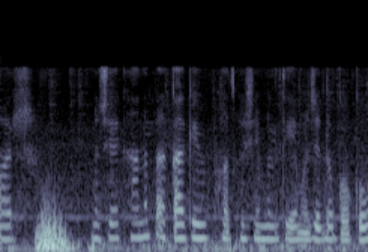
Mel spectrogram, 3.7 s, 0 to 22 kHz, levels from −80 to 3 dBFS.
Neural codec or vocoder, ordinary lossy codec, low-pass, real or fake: none; none; 7.2 kHz; real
